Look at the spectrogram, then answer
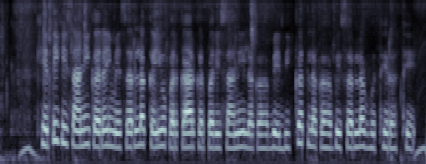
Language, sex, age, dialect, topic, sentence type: Chhattisgarhi, female, 25-30, Northern/Bhandar, agriculture, statement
